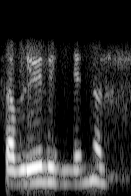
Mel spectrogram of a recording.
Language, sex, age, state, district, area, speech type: Hindi, female, 30-45, Uttar Pradesh, Mirzapur, rural, conversation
